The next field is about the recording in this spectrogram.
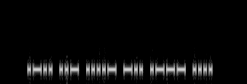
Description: Morse code, heard as a keyed tone, about 46 wpm, 700 Hz. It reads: LU4DJH
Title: DXCC-100 Call Signs - 6 Characters - Repeated 2x - 45wpm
